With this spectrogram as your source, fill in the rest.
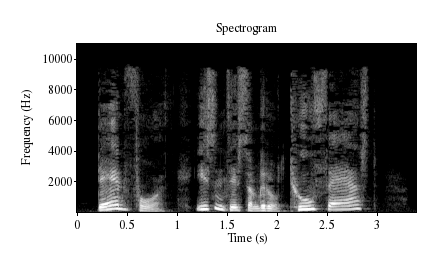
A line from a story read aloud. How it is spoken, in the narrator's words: Myrtle asked breathlessly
